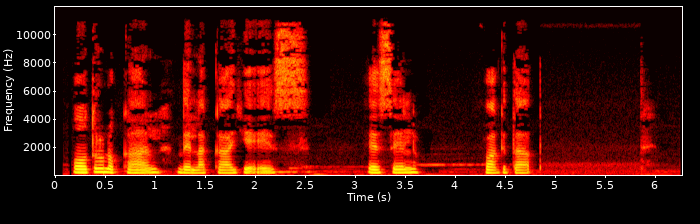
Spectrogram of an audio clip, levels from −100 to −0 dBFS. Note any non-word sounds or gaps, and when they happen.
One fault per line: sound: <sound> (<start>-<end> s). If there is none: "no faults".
no faults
